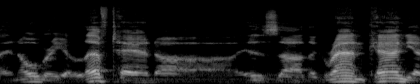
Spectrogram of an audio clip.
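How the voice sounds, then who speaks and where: Drawling in a put-on character voice, a man speaks at a medium pitch. His pace is fairly slow. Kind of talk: pilot announcement. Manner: slow drawl, hesitant with uhs.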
